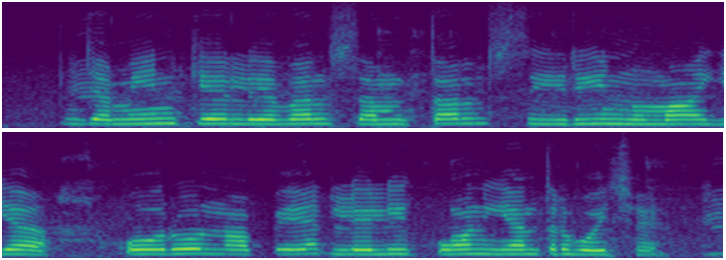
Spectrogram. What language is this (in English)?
Maithili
